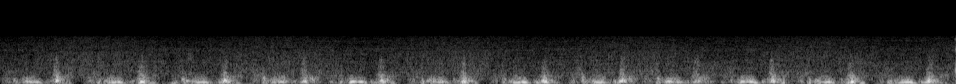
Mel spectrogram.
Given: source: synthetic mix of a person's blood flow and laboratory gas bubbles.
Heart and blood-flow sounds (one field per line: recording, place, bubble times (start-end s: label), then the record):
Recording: Doppler ultrasound of blood flow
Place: precordium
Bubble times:
1.80-1.95 s: bubbles
9.54-9.57 s: bubbles
From the record:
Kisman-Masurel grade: 121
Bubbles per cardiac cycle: 1 to 2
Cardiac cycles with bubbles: 10 to 50%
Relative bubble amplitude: barely perceptible (0.100 to 0.250)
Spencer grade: 2 (many but less than half of the cardiac periods contain bubble signals, singularly or in groups)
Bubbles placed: anywhere in the cardiac cycle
